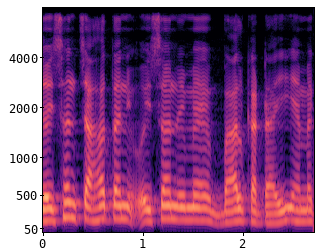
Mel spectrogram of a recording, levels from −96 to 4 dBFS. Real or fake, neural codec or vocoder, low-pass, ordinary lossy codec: real; none; 7.2 kHz; none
